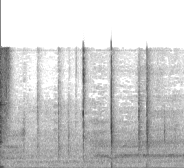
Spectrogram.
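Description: Steady low hum with a couple of faint, short clicks in the second half.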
